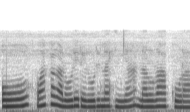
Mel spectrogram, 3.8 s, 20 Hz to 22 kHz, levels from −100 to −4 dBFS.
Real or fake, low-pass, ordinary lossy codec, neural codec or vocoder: real; 7.2 kHz; AAC, 32 kbps; none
